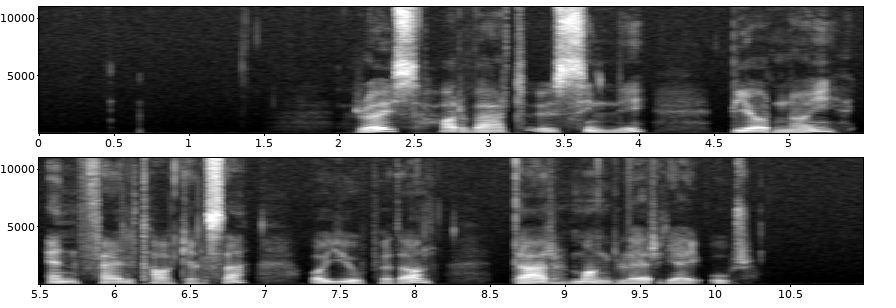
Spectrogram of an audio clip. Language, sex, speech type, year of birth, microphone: Norwegian, male, read, 1981, Sennheiser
